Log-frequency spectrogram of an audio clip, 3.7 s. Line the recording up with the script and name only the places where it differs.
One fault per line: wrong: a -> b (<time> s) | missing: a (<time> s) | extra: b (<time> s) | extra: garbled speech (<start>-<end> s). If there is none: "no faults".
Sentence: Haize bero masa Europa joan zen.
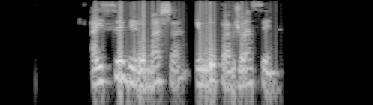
no faults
